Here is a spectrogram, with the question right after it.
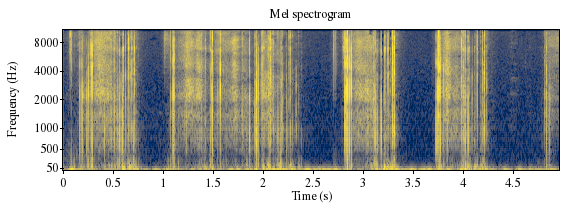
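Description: Long nails scratch the base and rim of a small pink plastic cushion foundation compact gripped in both hands. Bursts of dry, bright scratching alternate with brief pauses, over a steady low, rumbly handling noise.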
